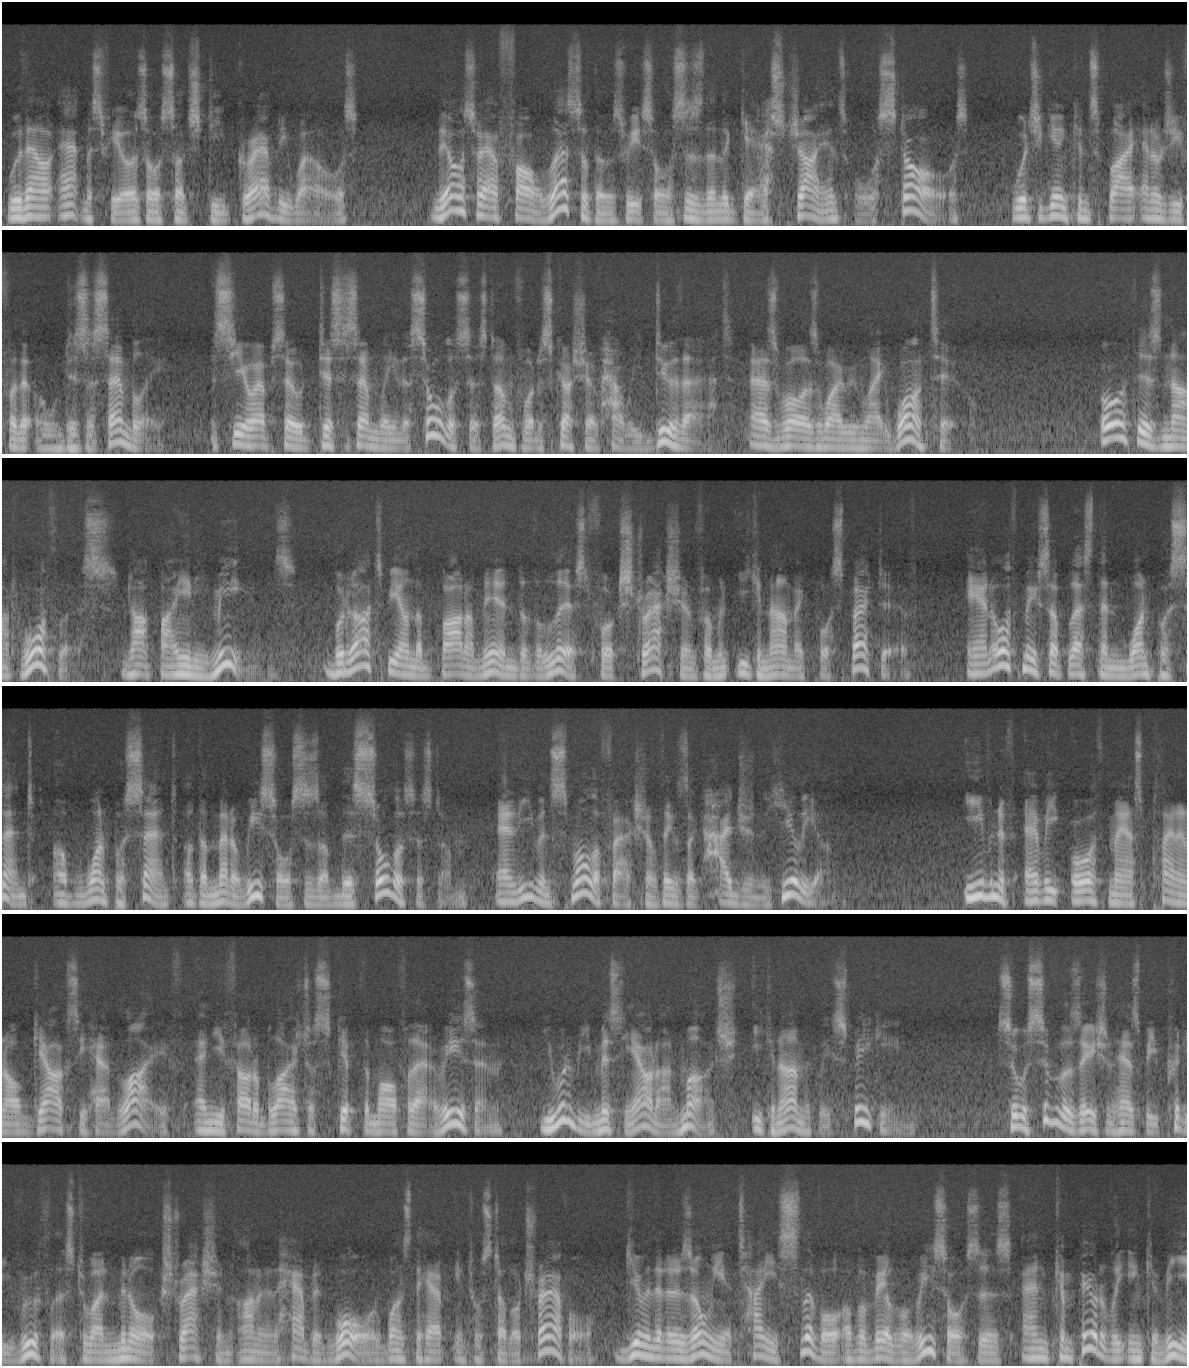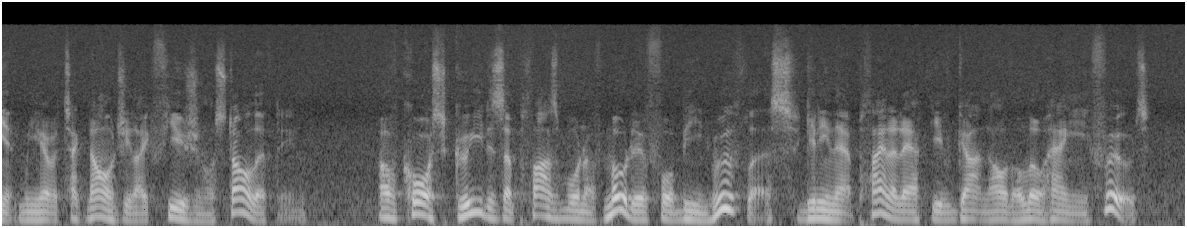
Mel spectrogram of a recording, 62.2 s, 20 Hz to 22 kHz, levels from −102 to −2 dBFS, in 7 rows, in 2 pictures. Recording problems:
hiss; noticeable; throughout; 20 dB below the speech

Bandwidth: 15 kHz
